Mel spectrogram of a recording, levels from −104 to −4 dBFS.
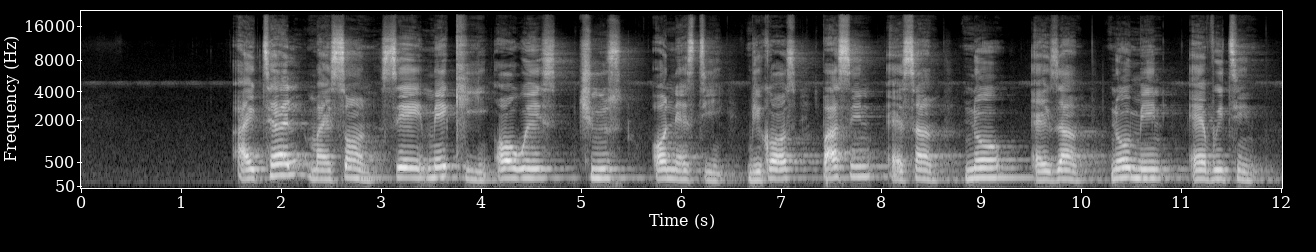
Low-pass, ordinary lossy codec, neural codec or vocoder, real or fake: none; none; none; real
